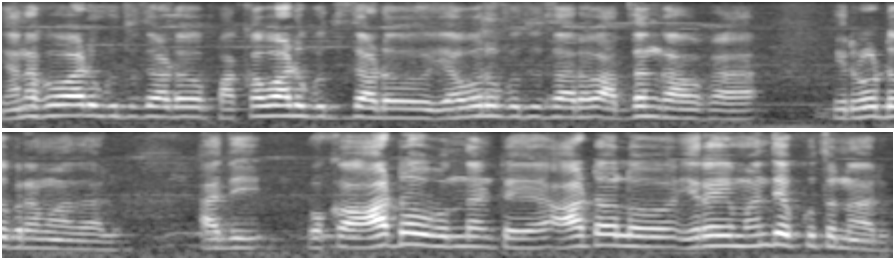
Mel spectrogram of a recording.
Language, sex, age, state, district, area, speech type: Telugu, male, 60+, Andhra Pradesh, Bapatla, urban, spontaneous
